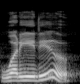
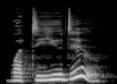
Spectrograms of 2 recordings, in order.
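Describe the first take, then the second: First: It is said very fast. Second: It is said slowly and carefully.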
